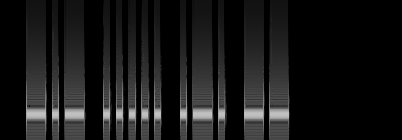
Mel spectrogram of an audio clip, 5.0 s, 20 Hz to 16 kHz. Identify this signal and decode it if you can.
Morse code, heard as a keyed tone, about 15 wpm, 700 Hz. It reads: K5RM
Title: Easy Call Signs Repeated 3x - 15wpm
